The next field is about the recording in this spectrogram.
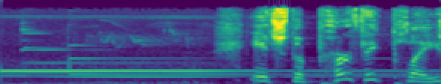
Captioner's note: chimes ringing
